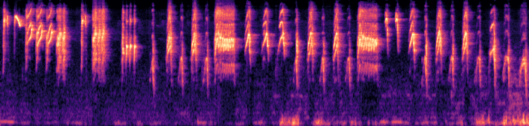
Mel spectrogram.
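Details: Long-tailed Shrike (cendet) singing an active, varied song meant to set other birds singing: a dense stream of rapid high chips, trills and scratchy buzzes with hardly a pause, plus faint low thumps.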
